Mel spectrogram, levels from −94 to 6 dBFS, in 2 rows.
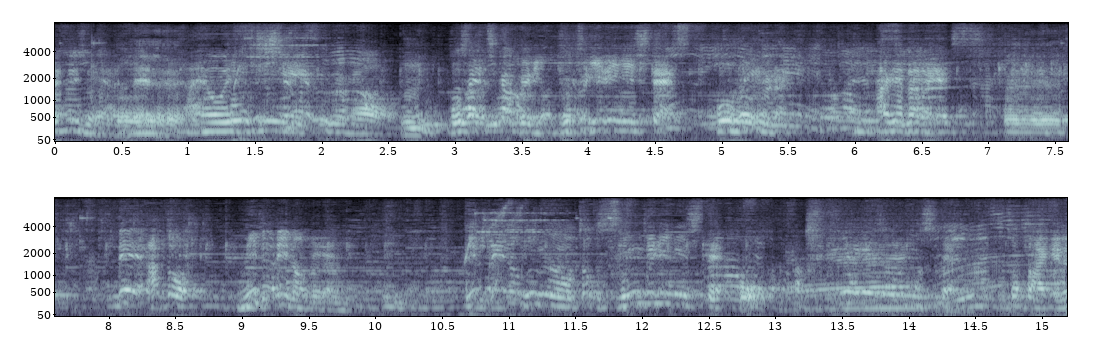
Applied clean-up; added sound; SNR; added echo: neural separator model SepFormer DNS4.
